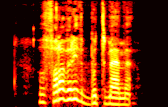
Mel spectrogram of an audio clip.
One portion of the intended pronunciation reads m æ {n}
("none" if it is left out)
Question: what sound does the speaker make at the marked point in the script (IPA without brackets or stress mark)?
m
